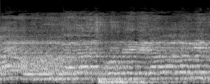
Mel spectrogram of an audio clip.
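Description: Loud male speech, amplified through a microphone and PA in a large hall, delivered in a drawn-out, chant-like cadence.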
